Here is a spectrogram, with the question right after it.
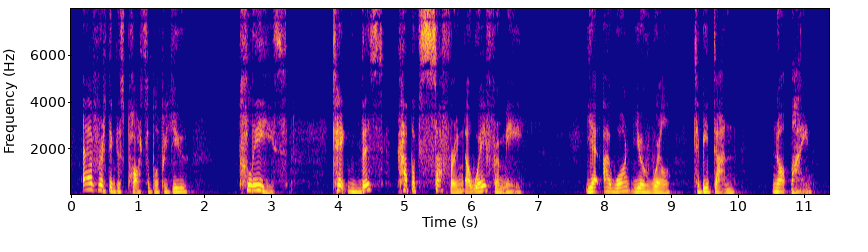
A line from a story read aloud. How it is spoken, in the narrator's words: he cried out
